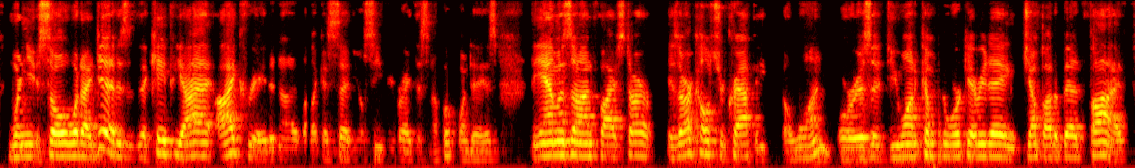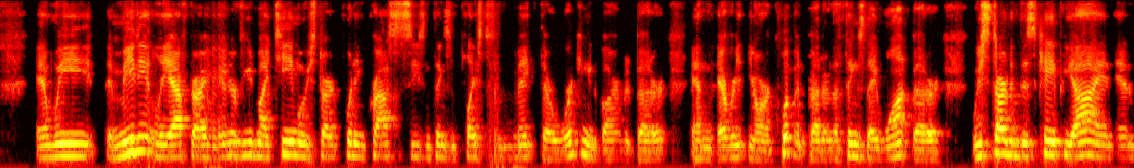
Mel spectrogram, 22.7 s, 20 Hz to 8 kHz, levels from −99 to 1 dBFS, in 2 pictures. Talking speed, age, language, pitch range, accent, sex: 255 wpm, 50-69, English, 150-185 Hz, American, male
